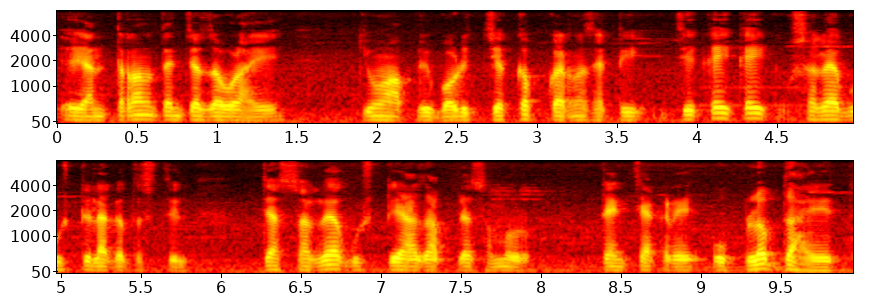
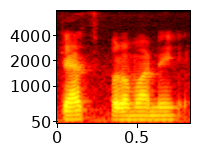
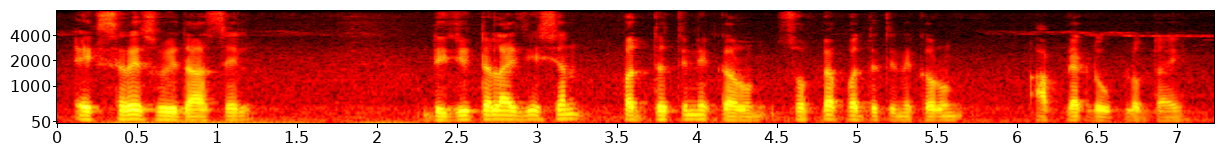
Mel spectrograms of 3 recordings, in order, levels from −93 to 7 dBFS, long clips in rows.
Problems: none marked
